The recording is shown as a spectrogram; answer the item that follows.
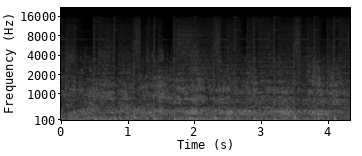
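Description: Background music playing over the low, steady running of a small helicopter flying past overhead.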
